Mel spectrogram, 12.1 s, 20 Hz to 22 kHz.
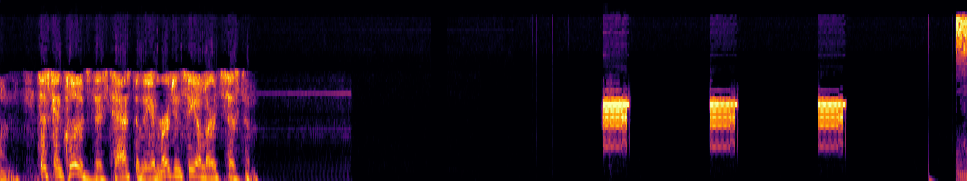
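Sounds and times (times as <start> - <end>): harsh digital data squawk: 7.5 - 7.9, 8.9 - 9.2.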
